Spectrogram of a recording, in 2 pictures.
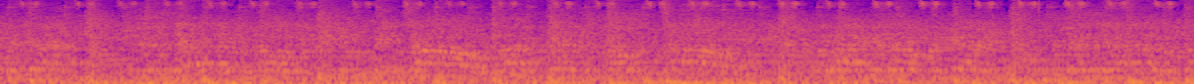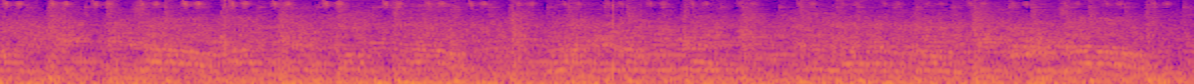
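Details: Continuous rock music plays throughout, and no animal sound can be heard.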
